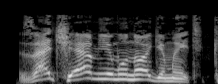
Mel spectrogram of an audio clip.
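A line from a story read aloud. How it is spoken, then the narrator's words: Old man shouting. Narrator (Russian): крикнул дедушка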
